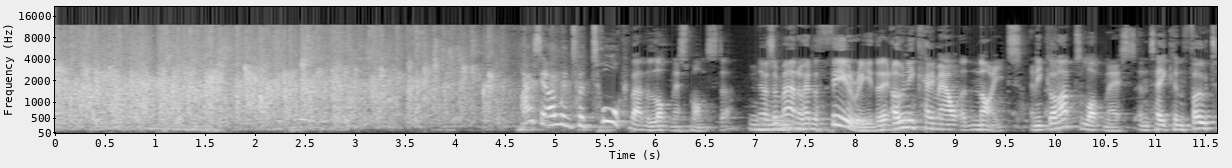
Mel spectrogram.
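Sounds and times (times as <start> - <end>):
room full of people applauding: 0.0 - 5.1
speech: 4.8 - 11.6.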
